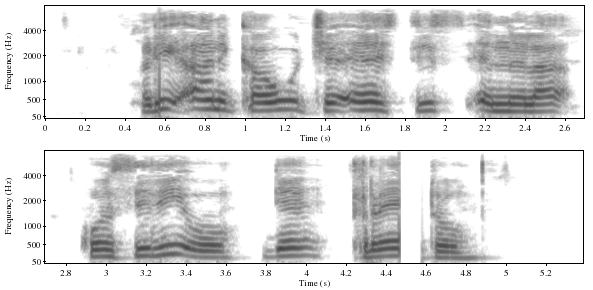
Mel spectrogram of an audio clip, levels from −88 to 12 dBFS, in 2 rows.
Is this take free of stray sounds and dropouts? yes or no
no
